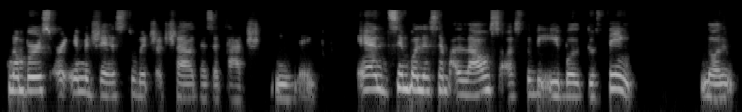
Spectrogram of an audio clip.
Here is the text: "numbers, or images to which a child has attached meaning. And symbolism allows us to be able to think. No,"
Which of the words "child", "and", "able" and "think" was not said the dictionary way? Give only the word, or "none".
none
